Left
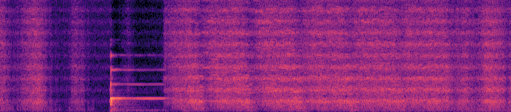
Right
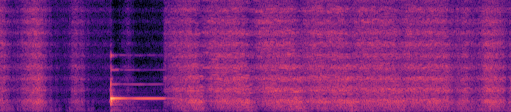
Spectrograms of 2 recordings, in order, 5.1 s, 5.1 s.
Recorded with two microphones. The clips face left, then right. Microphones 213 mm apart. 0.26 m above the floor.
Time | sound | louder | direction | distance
1.1 | a piano | right 3 dB | 25° left (ahead or behind) | 0.6 m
